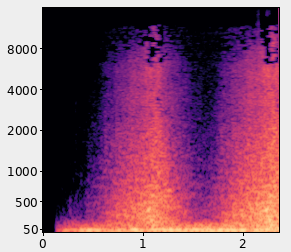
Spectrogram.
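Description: Cinematic whoosh sound effects over a deep, steady low rumble, the opening of an intro sting: one whoosh swells and fades about a second in, and a second begins to rise near the end.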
